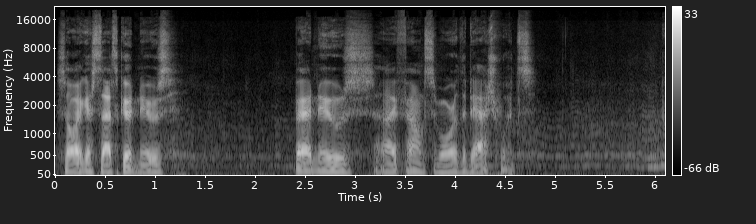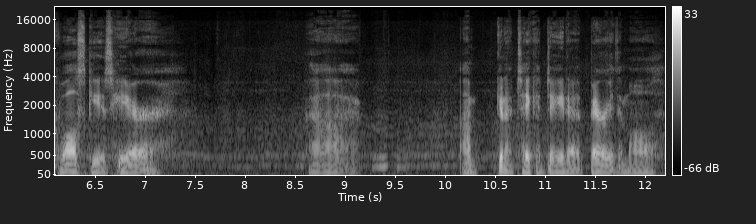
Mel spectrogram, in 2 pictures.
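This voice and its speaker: A man playing a weary, grieving, sarcastic wasteland radio survivor in an audio drama, muttering haltingly and wryly through his log. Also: sits low, level tone, bright, forceful tone, a little hiss or hum. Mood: weary, matter-of-fact.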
